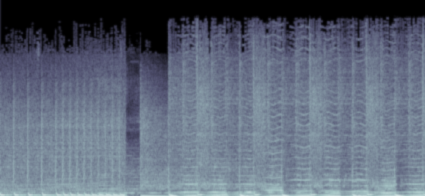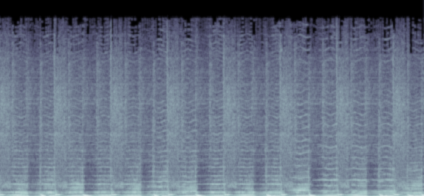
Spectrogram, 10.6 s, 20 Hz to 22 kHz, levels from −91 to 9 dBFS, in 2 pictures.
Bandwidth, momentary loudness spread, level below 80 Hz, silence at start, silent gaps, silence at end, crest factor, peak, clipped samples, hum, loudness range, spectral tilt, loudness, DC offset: over 20 kHz; 2 LU; -14 dBFS; 0 s; none; 0 s; 10 dB; 0 dBFS; under 0.1%; none; 1 LU; -4.5 dB/octave; -11 LUFS; under 0.1%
